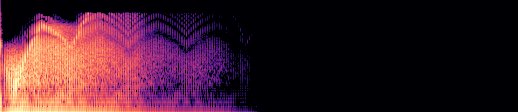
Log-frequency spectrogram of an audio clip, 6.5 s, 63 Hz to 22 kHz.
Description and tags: MA SFX MiscPack 1 6
Sound from pack: "Mobile Arcade"
100% FREE!
200 HQ SFX, and loops.
Best used for match3, platformer, runners.
future, noise, abstract, effect, glitch, loop, lo-fi, fx, soundeffect, free-music, electronic, sfx, electric, game-sfx, digital, sci-fi, freaky, machine, sound-design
